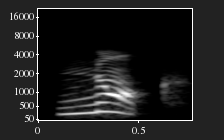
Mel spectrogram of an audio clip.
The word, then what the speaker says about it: knock: is silent the next word is knock knock knock if you hear the letter k is silent the next word is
